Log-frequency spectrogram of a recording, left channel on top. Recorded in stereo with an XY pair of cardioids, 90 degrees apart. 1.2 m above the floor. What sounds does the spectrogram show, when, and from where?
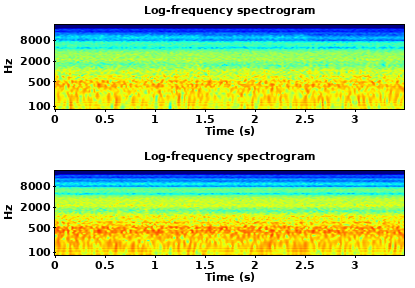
0.0 s a fan: 40° right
